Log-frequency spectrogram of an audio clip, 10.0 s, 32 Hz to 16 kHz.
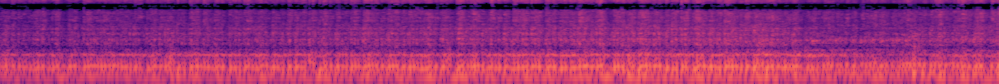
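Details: Yamaha OX66 150 HP outboard (2001), 70 hours on a remanufactured powerhead, running on a hose: lumpy idle sagging to 400-500 rpm off fast idle, near stalling; steady 36 psi fuel rail pressure; traced to a misadjusted oil pump linkage.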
